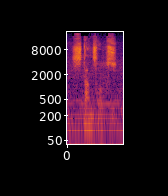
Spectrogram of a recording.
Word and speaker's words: studding sails: She might even run out the stunel booms to set studding sails, pronounced stencils, stencils.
